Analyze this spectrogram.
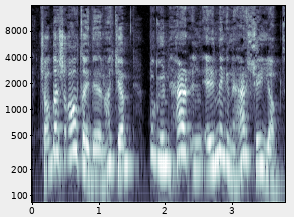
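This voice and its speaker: The delivery is animated, with very wide pitch swings at a moderate pace. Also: man. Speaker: football commentator. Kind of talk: monologue video commentary.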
